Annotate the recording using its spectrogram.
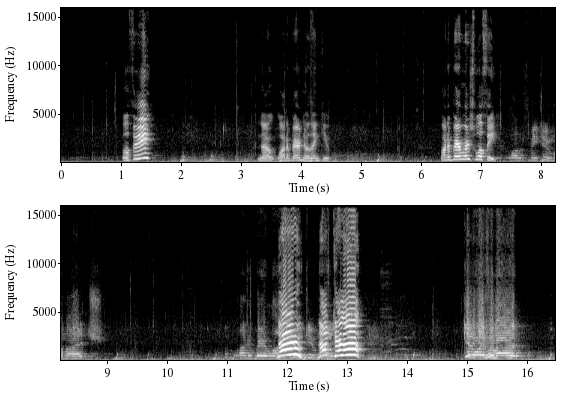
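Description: A young woman talks with animation into a microphone, her voice rising high at times.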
